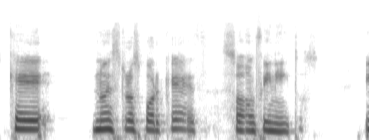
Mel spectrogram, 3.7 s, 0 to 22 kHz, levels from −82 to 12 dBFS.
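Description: Repeated stalls (stutter) run from 1.67 to 2.47 s. Across that stretch the packets came in late or slower than playback consumed them, so the jitter buffer emptied five times. At each gap the receiver stretched the last bit of sound to bridge it, filling about 120 ms in total, with the longest gap 50 ms. Nothing is lost, yet roughly 15% of that span is concealment, making the speech drag and hiccup.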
